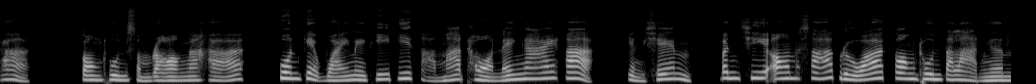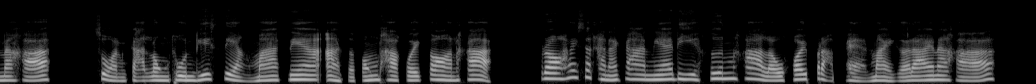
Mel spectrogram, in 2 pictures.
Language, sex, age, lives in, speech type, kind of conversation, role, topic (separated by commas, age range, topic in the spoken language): Thai, female, 35-39, Thailand, read, expert-assistant, expert, ควรวางแผนการเงินครอบครัวยังไงหากกังวลเศรษฐกิจผันผวน?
